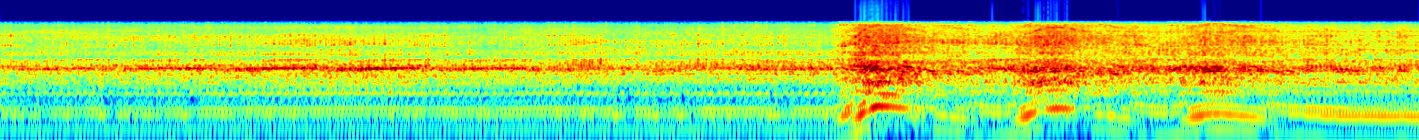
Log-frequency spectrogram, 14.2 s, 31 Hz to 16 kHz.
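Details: Chevrolet Cavalier supercharged with an M45, idling then revved three times quickly: an odd rhythmic noise from the pulley or timing chain area at the front. Cause suspected, not confirmed.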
